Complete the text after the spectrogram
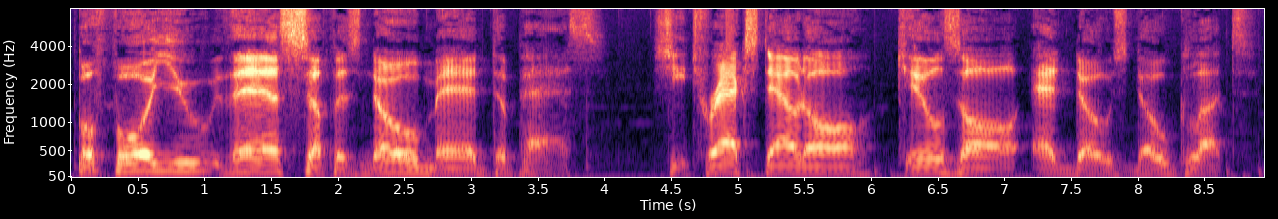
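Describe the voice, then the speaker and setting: A man's voice: fairly low pitch, drawn-out words, bright, forceful tone, faint music behind, full character voice. A man voicing the ghost of an ancient poet, a grave prophetic guide, declaiming solemnly in an epic poetry reading. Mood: grave warning. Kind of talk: dramatic storybook poetry reading.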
